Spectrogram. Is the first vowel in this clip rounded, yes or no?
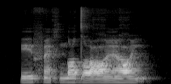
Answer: no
